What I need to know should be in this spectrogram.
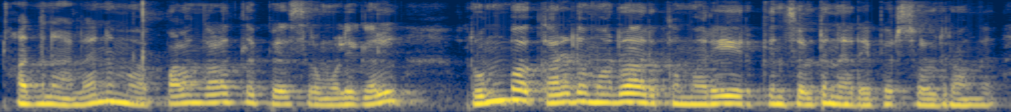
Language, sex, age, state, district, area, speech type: Tamil, male, 18-30, Tamil Nadu, Salem, rural, spontaneous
